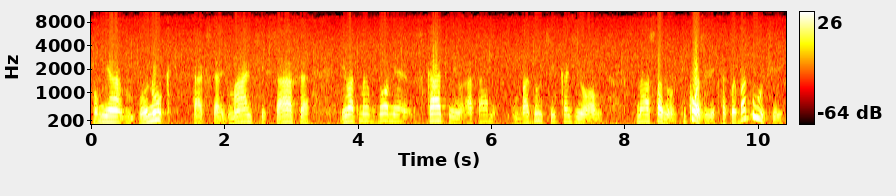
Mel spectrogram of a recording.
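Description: An older man, in his sixties or beyond, preaching an informal, emphatic sermon with repeated phrases and a raspy voice, speaking at a stand microphone. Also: on the high side, lively intonation, measured pace, mellow, lo-fi sound, a little hiss or hum. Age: 60s or older. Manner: emphatic, repetitive, acting out short anecdotes and dialogue. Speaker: bishop preaching. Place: stage of a hall, indoors.

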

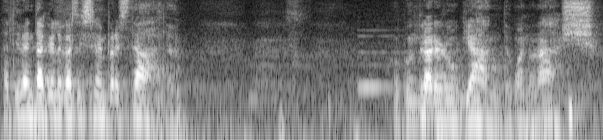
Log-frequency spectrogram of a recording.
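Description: A stage actor with a Neapolitan accent playing a volatile, scornful man in a live theatre performance, swinging between loud taunting shouts and hushed menace. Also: on the high side, unhurried, soft background music. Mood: brooding.

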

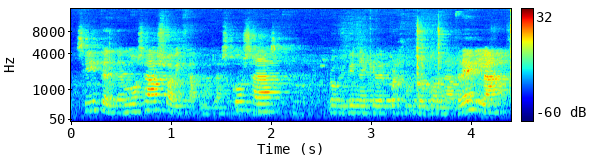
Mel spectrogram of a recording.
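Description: A woman giving a public talk to a live audience, often checking in with her listeners with a quick "¿sí?". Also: medium pitch, background noise. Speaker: lecturer. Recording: echoey room, voice from far off.

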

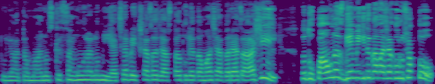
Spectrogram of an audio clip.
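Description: A man's voice: sits high, fast talker, background noise, natural voice. A man voicing an angry young husband who sternly scolds his wife, speaking. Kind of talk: cartoon voice acting.

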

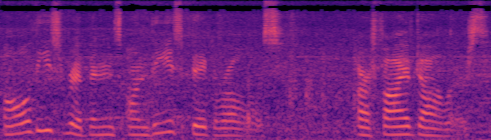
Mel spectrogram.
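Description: Walking through a large store with her phone camera, a woman chats and apologizes in a lowish, slow voice dulled by a face mask. It's a casual vlog tour, and background store noise runs through the phone recording.

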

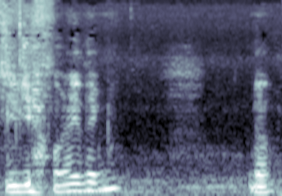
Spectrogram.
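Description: A man's voice: medium pitch, moderate pace. A man in his fifties chatting casually in a teasing way, like a dad talking to his kid. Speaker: father driving his daughter. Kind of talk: casual chat. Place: inside a car. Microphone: camera on the dashboard. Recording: loud car and outdoor street noise.

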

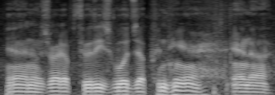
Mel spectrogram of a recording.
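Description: Man in his forties, very deep voice, rambling casual storytelling, outdoors, handheld camera mic, faint noise. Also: flat delivery, a little fast, a little mellow. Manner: rambling, loose with many fillers. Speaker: vlogger. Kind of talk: walking storytelling vlog. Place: outdoors on sandy trails by woods.

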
